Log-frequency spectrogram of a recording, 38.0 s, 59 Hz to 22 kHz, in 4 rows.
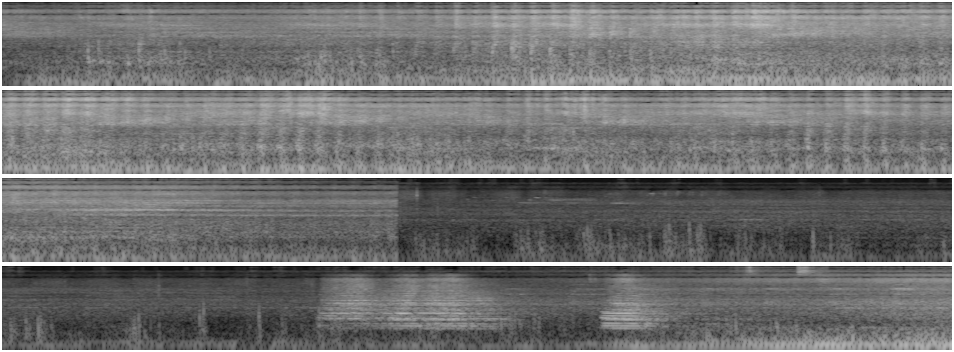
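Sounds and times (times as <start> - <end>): freight train rumble: 0.0 - 38.0
wheels clicking over rail joints: 0.7 - 20.0.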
